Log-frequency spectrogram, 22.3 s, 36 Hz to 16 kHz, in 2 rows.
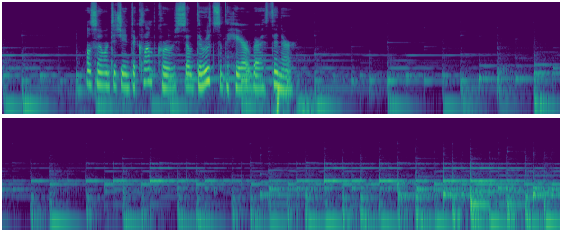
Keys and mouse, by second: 0.6 z, 1.4 z, 9.6-10.8 drag, 9.8 z, 10.8 z, 11.4 z, 14.0 z, 16.0-17.9 middle drag, 20.5 z, 20.9 KP_1, 21.4 z, 22.1 ctrl+z.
